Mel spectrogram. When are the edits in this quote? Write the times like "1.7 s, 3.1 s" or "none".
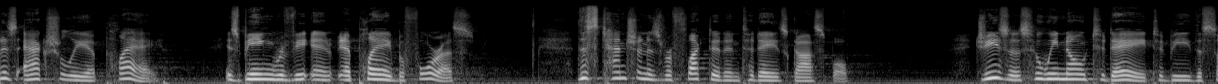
none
